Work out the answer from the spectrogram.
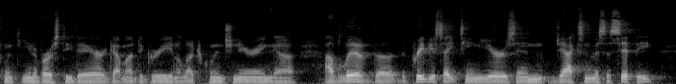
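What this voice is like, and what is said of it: American Southern accent. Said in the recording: “You can tell by my accent I'm not a Canadian ... originally from Arkansas in the United States”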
